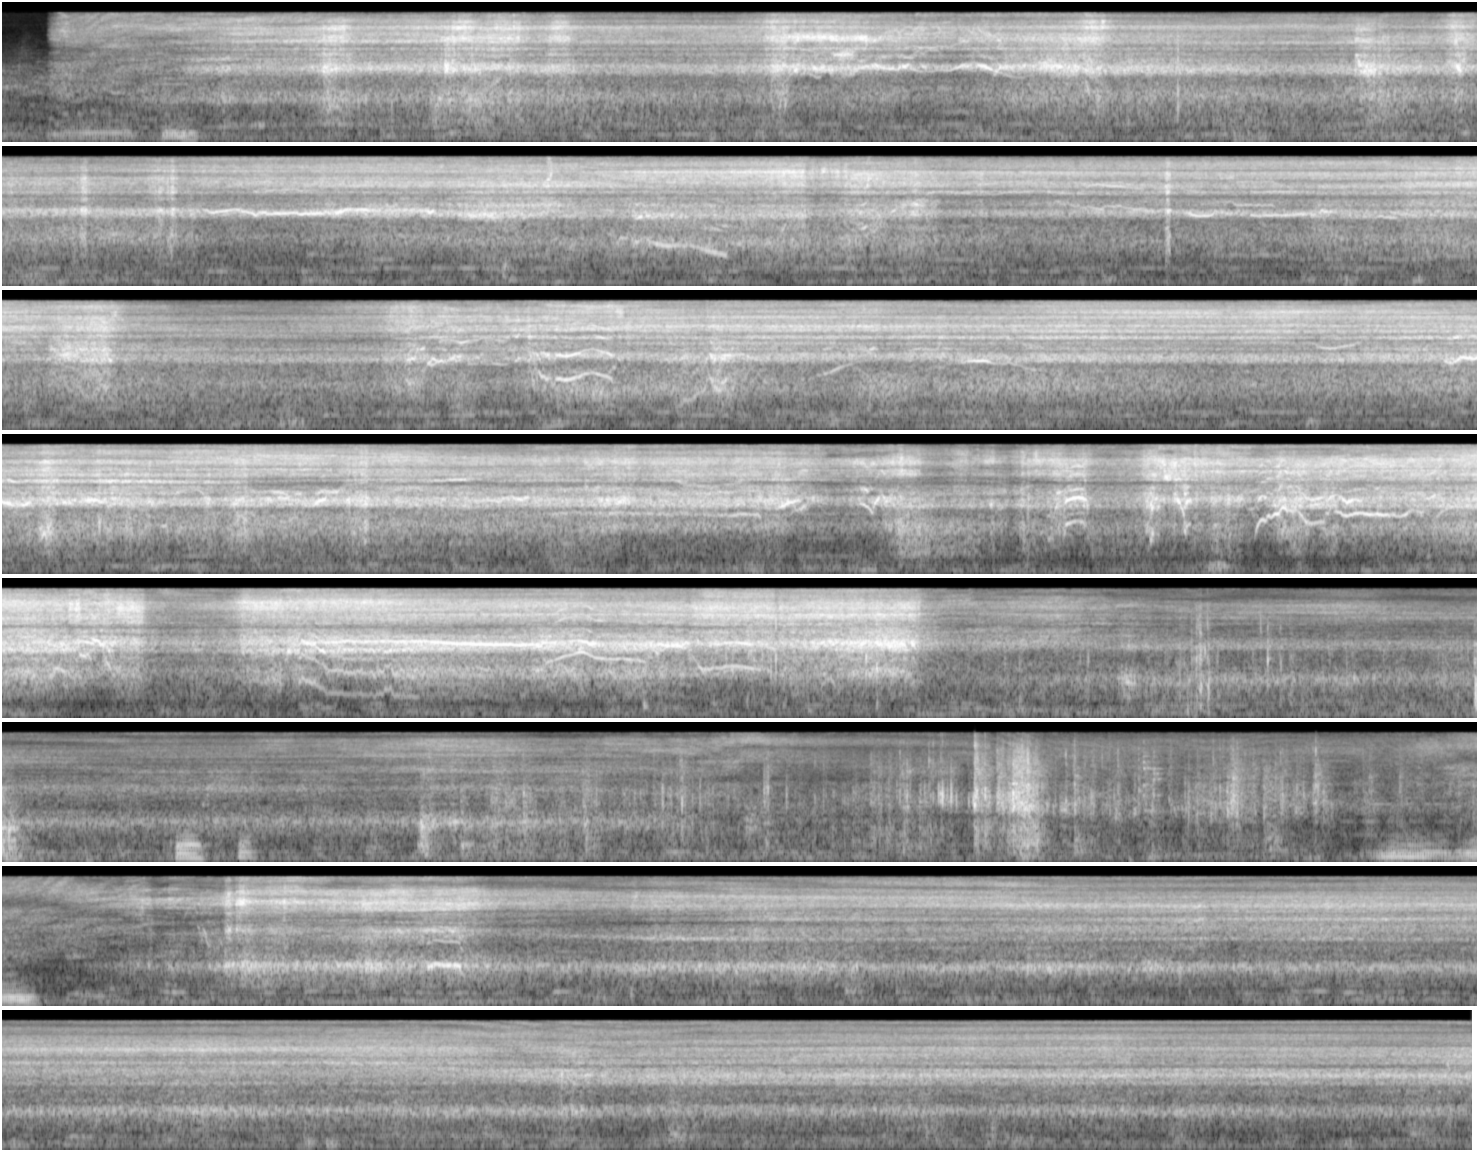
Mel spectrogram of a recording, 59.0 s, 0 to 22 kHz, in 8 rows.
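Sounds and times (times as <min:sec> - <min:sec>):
dental drill hissing and whining: 0:00.1 - 0:58.9.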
